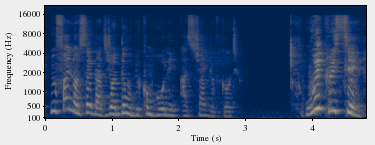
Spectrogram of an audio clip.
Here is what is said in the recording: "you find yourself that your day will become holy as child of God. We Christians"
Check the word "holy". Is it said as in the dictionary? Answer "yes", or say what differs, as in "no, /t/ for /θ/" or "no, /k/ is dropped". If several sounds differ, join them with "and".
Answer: yes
